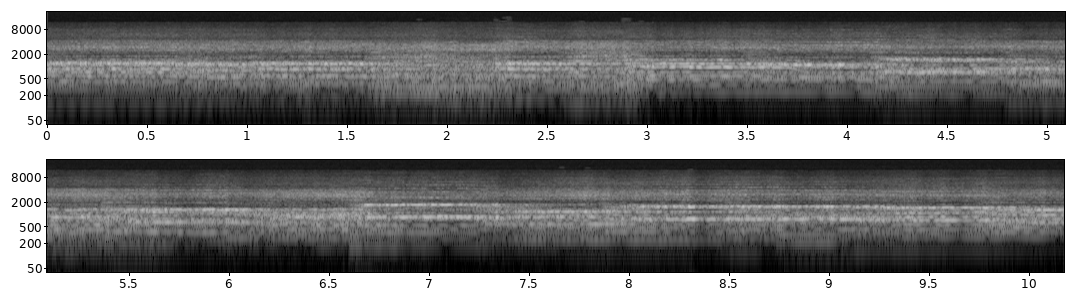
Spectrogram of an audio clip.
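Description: A choir singing in held chords that change every second or so.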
